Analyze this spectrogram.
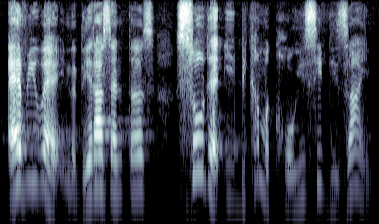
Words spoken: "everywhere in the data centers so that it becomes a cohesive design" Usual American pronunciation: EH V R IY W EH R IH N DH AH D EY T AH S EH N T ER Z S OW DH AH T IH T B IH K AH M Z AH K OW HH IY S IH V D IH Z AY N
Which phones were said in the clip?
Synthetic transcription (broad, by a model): EH V R IY W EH IH N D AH D EY T AH S EH N T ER S OW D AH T IH T B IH K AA M AH K OW HH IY S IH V D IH Z AY N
